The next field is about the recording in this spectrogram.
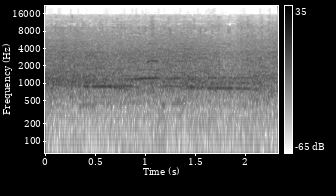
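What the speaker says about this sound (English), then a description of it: "Crowd making some noise now." Crowd at a 7-a-side Paralympic football match between the Netherlands and Argentina at London 2012, a steady, even roar of many voices, with a faint whistle-like tone drifting through the wash of noise.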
